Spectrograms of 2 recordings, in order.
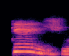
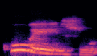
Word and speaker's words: queijo: Então, aqui eu tenho um dígrafo, é o QU, porque eu falo queijo, eu não pronuncio o U. Senão, ficaria cuejo.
